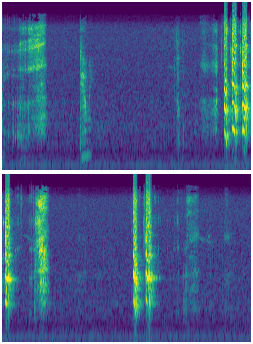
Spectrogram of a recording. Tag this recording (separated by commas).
Dog, Bark, Animal, Speech, pets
